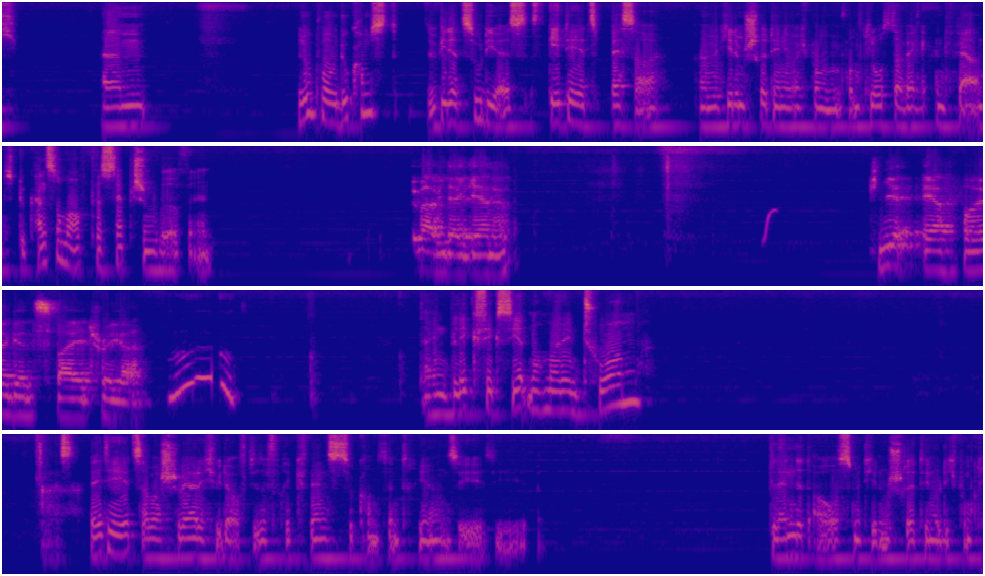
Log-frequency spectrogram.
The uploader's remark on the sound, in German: Sorry für die Sound-Issues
